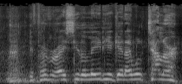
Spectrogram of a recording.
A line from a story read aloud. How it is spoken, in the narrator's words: he cried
